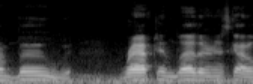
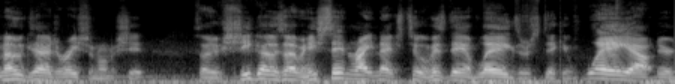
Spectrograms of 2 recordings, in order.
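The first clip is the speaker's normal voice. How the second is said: ordinary talk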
